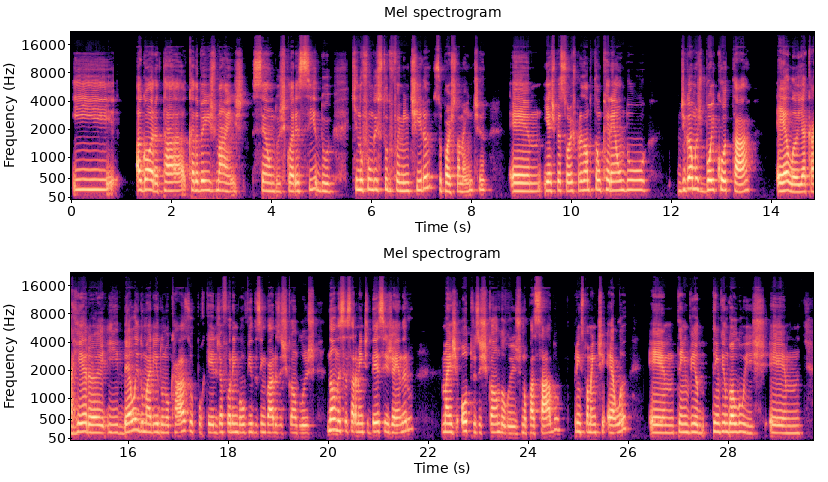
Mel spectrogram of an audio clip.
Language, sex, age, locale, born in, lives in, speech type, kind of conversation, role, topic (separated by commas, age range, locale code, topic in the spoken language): Portuguese, female, 25-29, pt-BR, Brazil, Portugal, conversation, unstructured, none, Quando um artista comete erros graves, devemos continuar consumindo a sua obra?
